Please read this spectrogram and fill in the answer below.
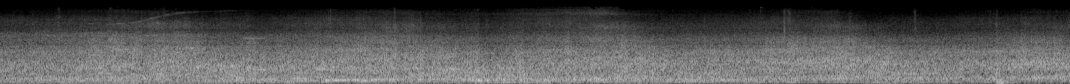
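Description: Road traffic going by steadily, a continuous rush of tyres and engines that swells slightly in the middle.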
